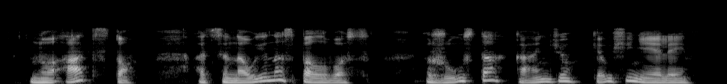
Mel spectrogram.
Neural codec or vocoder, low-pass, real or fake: none; 5.4 kHz; real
